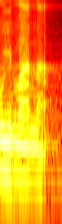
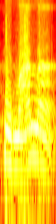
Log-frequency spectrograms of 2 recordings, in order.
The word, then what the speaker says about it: Vimana: India mengenal yang namanya wimananaa kalau V dibacanya W J Bukan vimanana tapi wimanana seperti nirfana bukan dibacanya nirfana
